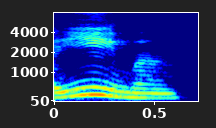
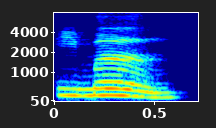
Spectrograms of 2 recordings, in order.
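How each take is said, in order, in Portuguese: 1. O acento tônico está na primeira sílaba. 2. O acento tônico está na segunda sílaba. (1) "é imã" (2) "Não é imã"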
